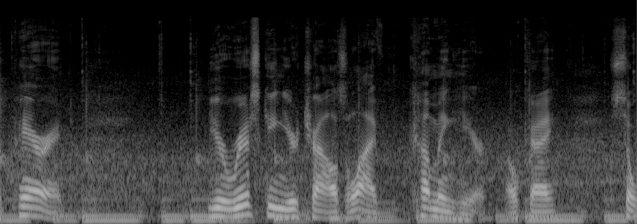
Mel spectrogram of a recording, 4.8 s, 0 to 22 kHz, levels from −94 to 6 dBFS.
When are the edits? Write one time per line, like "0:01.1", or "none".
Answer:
none

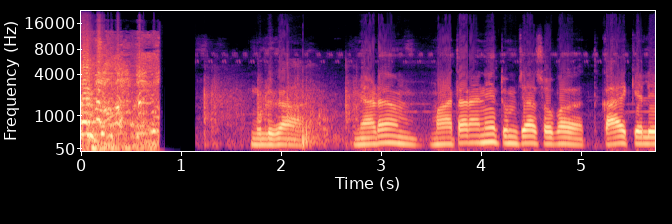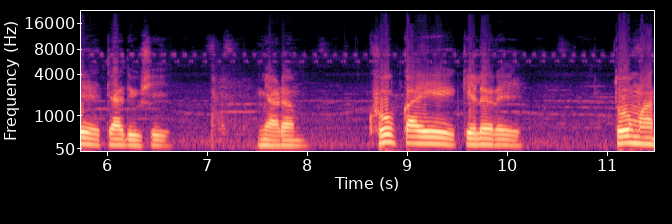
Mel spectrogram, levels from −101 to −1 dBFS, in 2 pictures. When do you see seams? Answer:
0:00.9

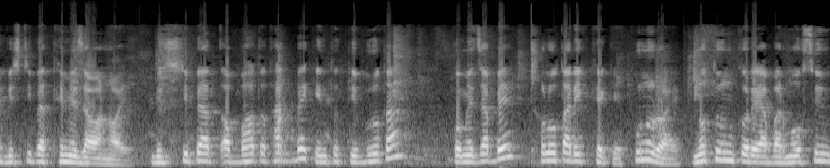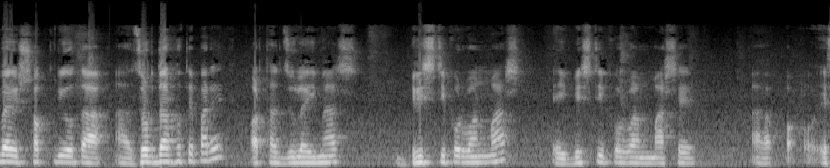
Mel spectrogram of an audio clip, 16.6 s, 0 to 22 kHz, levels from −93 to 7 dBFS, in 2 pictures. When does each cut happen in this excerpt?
0:01.4
0:05.3
0:06.8
0:09.5
0:10.7

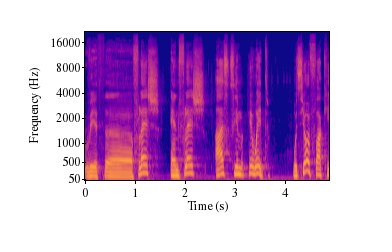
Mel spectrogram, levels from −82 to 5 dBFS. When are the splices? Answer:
none

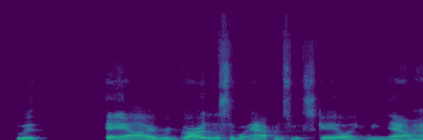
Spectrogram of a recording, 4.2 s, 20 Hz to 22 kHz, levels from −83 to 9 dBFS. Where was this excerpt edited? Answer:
none

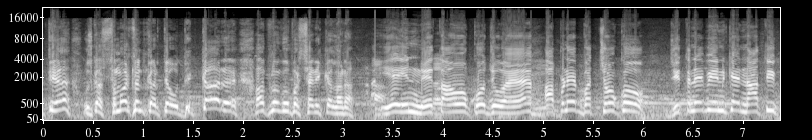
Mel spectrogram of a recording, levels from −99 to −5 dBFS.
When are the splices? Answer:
0:03.3
0:04.9

